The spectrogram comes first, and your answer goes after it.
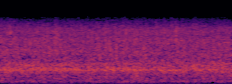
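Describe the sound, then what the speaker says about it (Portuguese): Steady, even rain falls continuously in the backcountry of Paraíba on a Tuesday afternoon, a soft, constant hiss with no voices. "Tá chovendo."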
